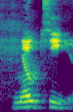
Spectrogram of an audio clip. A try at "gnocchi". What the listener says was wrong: But with a nya at the beginning.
